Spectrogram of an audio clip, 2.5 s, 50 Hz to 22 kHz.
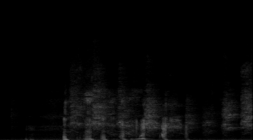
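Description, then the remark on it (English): A caged pet bird named Scooby chatters in a rapid run of sharp, scratchy squawks and chirps, with a steady low electrical hum underneath and no one talking. “And you hear the sound she's making now? Multiply that by, 3,000 and constant.”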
